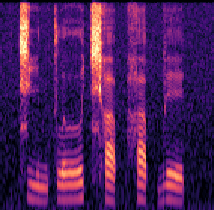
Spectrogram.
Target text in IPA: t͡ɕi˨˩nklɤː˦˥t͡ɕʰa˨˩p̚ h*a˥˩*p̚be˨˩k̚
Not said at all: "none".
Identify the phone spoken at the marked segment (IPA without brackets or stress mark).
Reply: a˨˩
